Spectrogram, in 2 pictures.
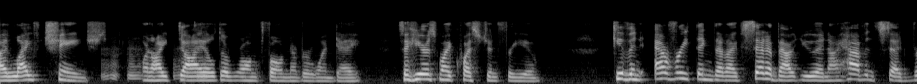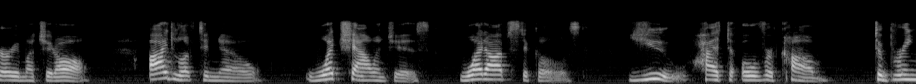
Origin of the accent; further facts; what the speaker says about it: Bronx, New York, United States; I was born in the Bronx. And, District 14, which a young congresswoman is from right now, went to PS 14, went to Christopher Columbus Hi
